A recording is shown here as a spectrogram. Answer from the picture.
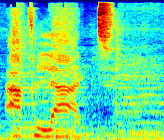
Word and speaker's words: Aklatte: Ang pronunciation ko eh Aklate so nakausap ko yung owner aklat. AKL tailitan. Ako rin talaga aklate. Wala. Ala. So aklat pala.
